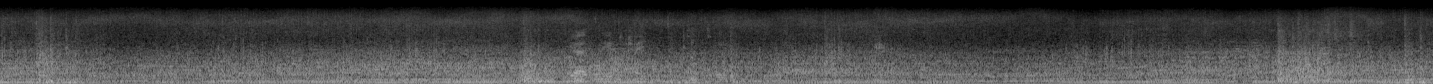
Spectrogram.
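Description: A banger race car engine roars at full throttle.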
